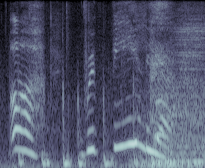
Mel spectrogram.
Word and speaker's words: Revelio: You're Revelius. saying it wrong. Revelia.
